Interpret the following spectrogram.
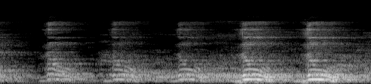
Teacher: lidah bertemu dengan gigi seri atas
